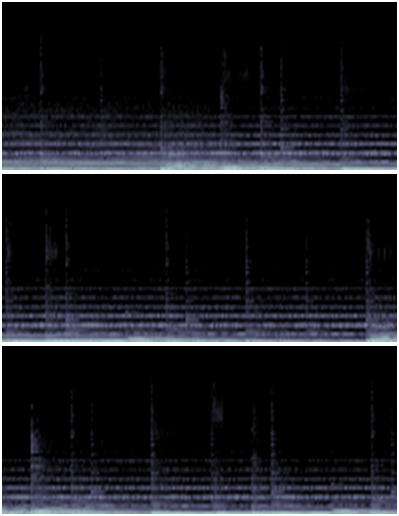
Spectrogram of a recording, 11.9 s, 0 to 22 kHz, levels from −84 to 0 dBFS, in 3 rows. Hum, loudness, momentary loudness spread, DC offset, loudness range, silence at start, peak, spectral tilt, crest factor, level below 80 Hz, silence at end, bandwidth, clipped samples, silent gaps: none; -28 LUFS; 10 LU; under 0.1%; 3 LU; 0 s; -10 dBFS; -9 dB/octave; 16 dB; -30 dBFS; 0 s; 6.2 kHz; under 0.1%; none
